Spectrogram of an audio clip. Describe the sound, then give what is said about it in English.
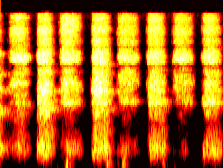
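Fast, deep breaths through the mouth, a person demonstrating a rapid breathing technique: a quick, even run of loud, forceful breath bursts with short gaps between them and no speech. “you take the fastest, deepest breaths that you can possible. And so it might kind of sound like this, like,”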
